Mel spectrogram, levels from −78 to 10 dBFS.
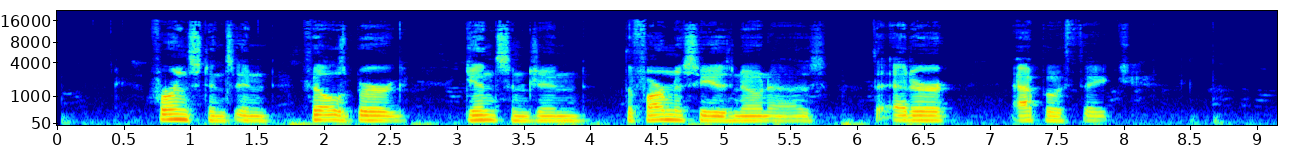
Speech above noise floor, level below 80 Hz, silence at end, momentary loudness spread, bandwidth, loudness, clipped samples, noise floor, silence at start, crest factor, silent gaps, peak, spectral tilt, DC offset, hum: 32 dB; -44 dBFS; 1.15 s; 14 LU; 16.5 kHz; -20 LUFS; under 0.1%; -50 dBFS; 0.05 s; 18 dB; none; -2 dBFS; -6 dB/octave; under 0.1%; none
